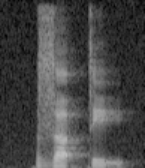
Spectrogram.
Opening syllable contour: high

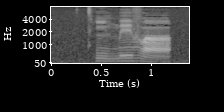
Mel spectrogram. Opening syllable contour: low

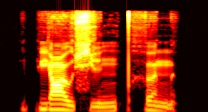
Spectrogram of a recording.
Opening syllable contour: falling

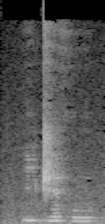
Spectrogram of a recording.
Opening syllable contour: high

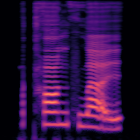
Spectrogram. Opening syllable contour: high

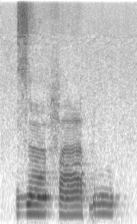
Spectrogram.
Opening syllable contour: low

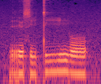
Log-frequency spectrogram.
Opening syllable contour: low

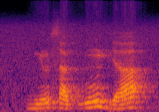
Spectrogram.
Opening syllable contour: rising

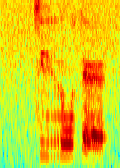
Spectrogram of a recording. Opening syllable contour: high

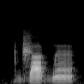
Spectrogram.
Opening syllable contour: low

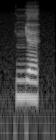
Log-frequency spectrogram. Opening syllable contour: low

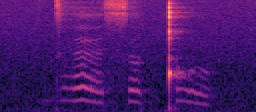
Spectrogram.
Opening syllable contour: falling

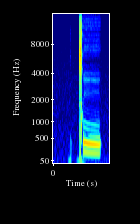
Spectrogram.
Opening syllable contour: low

